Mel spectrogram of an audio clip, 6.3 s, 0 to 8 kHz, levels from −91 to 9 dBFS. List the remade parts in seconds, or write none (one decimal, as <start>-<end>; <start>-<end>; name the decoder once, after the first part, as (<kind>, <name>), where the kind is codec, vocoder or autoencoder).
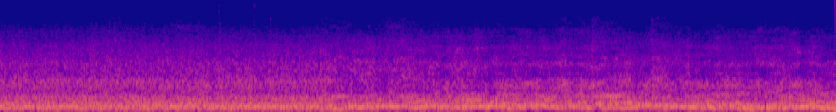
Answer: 2.5-6.3 (codec, SNAC)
